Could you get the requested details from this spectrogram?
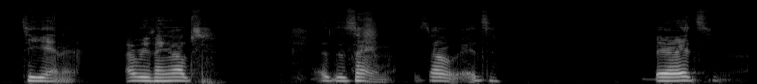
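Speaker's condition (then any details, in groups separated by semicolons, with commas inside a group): Cerebral palsy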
